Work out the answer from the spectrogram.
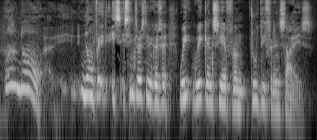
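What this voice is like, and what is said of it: Noticeable non-American accent. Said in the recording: “the Americans are so enamored of your accent ... They're amorous of your accent”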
